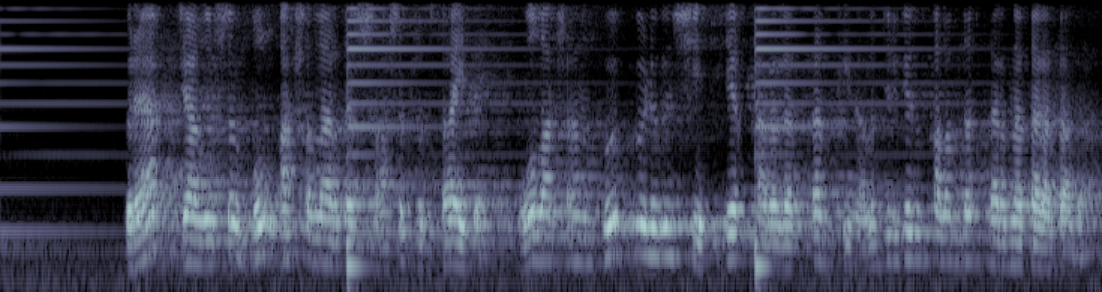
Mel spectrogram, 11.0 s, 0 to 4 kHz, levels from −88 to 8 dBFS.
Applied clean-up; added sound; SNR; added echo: none; Acoustic guitar; 17 dB; reverberation time 2.7 s.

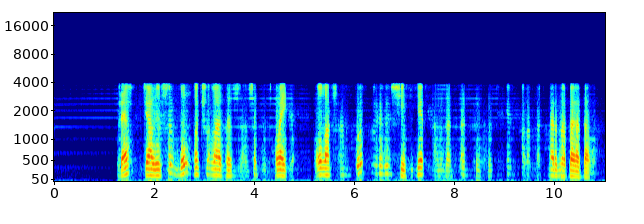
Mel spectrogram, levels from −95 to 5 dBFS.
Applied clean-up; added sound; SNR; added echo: neural separator model SepFormer WHAMR!.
